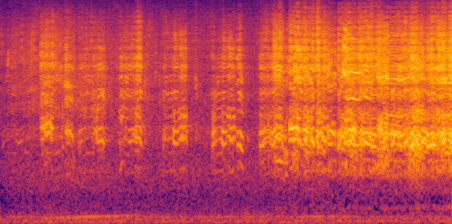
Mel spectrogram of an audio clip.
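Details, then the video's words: Greylag goose recorded in the wild, harsh nasal honks in irregular bursts, several overlapping birds building to a loud chorus toward the end. "Greylag Goose Sound – Song & Bird Calls"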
